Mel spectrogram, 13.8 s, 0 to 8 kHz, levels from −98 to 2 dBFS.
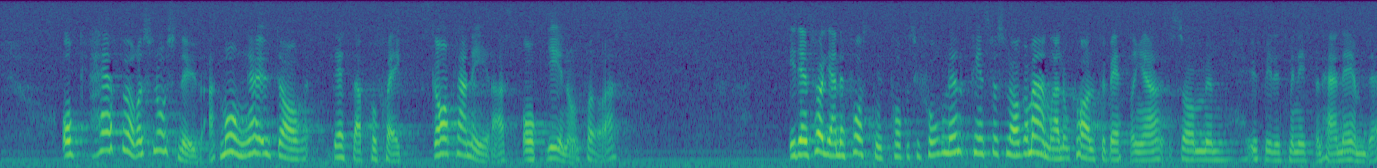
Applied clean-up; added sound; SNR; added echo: none; none; none; none.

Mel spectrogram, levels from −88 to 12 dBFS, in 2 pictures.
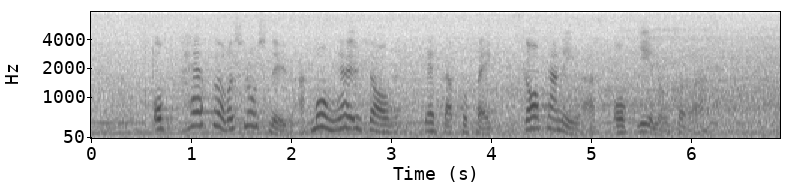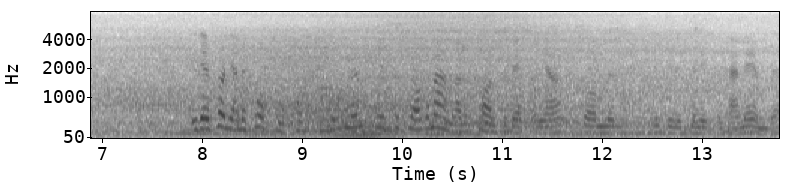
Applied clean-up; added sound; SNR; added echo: none; Train; 4 dB; none.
